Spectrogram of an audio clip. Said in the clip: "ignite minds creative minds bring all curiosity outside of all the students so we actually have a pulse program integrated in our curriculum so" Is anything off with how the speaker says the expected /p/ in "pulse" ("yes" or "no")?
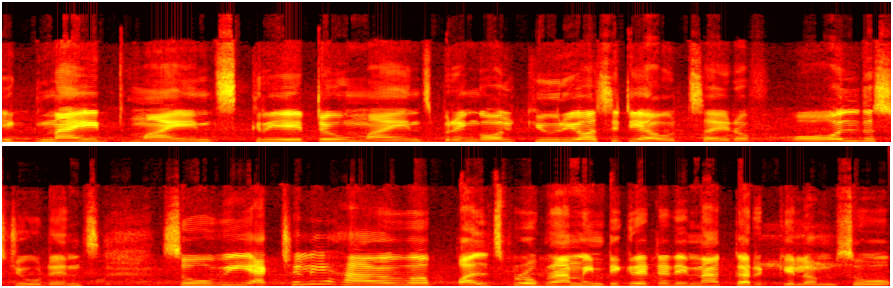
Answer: no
